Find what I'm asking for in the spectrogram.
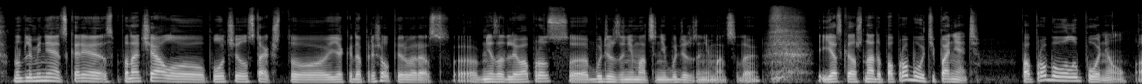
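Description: With an unremarkable speaking voice, a man talks at a fairly quick pace and medium pitch with ordinary pitch variation, in a dry, close sound with no echo. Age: 30s. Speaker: blind karting instructor and massage therapist. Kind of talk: radio interview. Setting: radio studio.

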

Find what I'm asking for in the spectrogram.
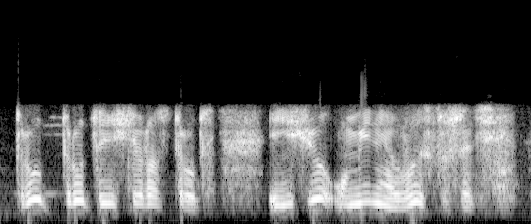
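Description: Speech moves at a moderate pace with ordinary pitch variation. There is noticeable background noise. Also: man. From Russia, Voronezh. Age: 50s. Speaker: visually impaired poet and masseur. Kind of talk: phone interview. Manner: halting, many hesitations.

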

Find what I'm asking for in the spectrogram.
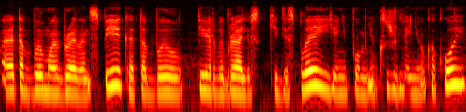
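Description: The sound is dry and close, with no echo, and noticeable background noise. Speech moves at a fairly slow pace with hardly any pauses and ordinary pitch variation. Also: woman, medium pitch for a woman. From Belarus. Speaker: caller, former exchange student. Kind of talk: call-in on live radio.

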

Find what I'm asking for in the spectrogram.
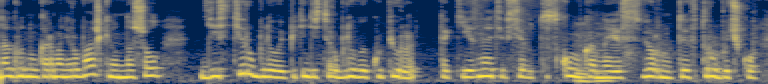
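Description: A woman of medium pitch talks at a moderate pace with ordinary pitch variation over noticeable background noise. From Siberia, Russia (Tara, Omsk region). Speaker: TV journalist and presenter. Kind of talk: interview. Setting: TV channel office.

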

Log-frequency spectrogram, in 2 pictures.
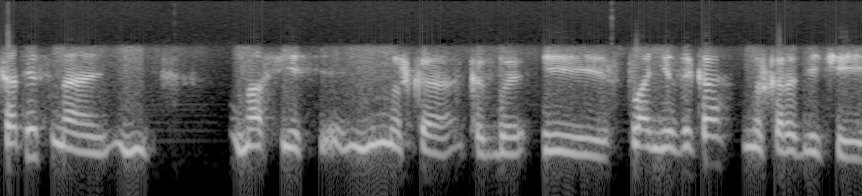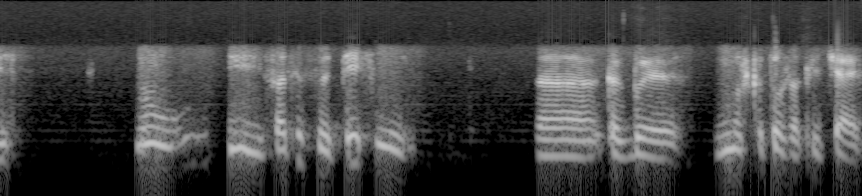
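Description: A man at a very slow pace with long, frequent pauses. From Kalmykia. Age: 50s. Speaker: folk singer. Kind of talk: phone interview.

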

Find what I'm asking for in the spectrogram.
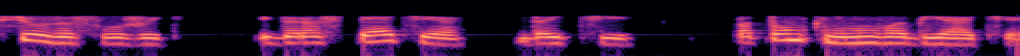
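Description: Very slow speech from a woman with a fairly low pitch. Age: 50s. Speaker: amateur poet, seamstress. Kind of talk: poetry reading.

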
